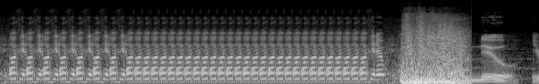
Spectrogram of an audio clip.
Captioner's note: explosion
